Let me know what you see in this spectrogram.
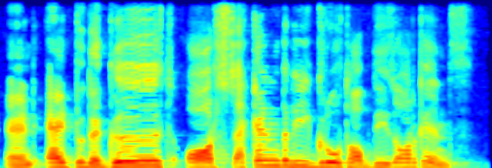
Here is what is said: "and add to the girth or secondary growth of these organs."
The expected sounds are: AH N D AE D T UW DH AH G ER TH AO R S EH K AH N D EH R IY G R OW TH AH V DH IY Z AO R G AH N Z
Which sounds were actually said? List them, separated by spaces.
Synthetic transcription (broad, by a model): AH N D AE D T UW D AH G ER T AO R S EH K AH N D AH R IY G R OW T AH V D IY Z AO R G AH N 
